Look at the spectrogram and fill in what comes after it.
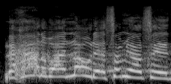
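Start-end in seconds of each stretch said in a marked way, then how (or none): none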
